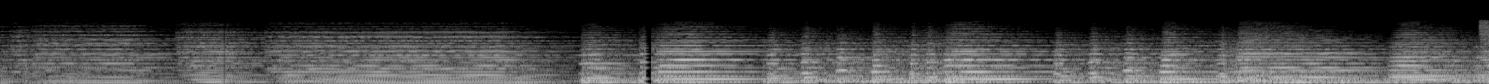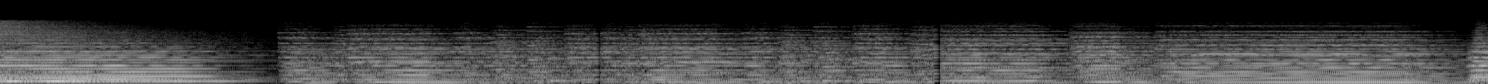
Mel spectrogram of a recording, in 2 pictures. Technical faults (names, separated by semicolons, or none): short concealed packet loss; burst of packet loss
